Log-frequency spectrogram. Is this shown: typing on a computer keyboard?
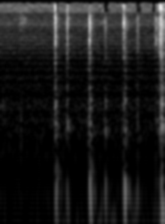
yes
